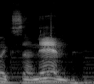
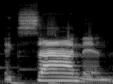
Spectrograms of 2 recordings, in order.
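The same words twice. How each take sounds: First: The stress falls on a syllable without a. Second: The stress falls on the syllable with a. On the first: The speaker calls it wrong. "y no examen" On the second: The speaker calls it right. "la palabra examen toma un acento en la A"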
